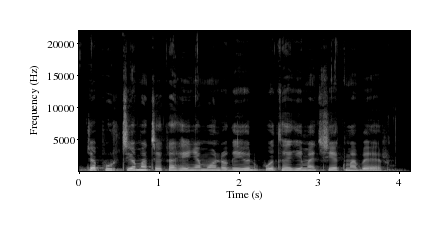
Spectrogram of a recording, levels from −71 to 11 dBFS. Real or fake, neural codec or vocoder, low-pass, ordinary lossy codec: real; none; none; none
